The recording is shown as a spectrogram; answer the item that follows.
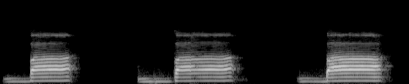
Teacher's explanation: और होंठ बंद करने के बाद जो हिस्सा बाहर हो, जो नजर आ रहा हो, उसको खुश्क हिस्सा बोलते हैं। तो दोनों होठों के तर हिस्से से बा अदा होती है।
